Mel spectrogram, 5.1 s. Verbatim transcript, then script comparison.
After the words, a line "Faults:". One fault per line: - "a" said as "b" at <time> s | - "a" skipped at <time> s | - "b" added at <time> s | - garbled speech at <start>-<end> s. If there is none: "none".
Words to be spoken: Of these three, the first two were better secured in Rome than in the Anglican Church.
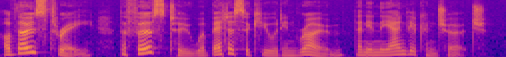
Of those three, the first two were better secured in Rome than in the Anglican Church.
Faults:
- "these" said as "those" at 0.2 s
